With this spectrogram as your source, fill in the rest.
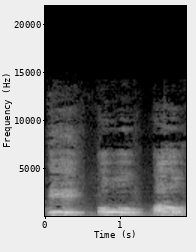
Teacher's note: मुख द्वार आधा बंद रहता है ए ओ में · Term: अर्ध विवृत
